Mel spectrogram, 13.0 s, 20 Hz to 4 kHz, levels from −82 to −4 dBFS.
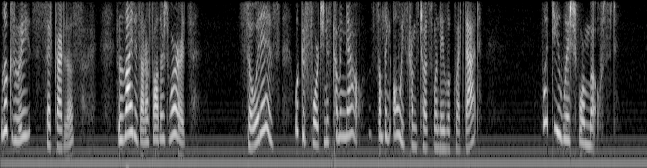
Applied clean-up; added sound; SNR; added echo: none; none; none; none.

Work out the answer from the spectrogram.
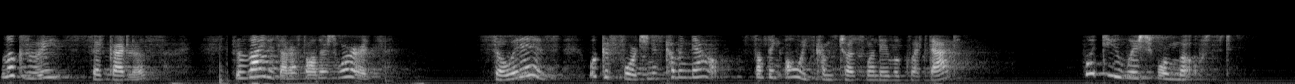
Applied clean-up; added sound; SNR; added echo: neural separator model SepFormer DNS4.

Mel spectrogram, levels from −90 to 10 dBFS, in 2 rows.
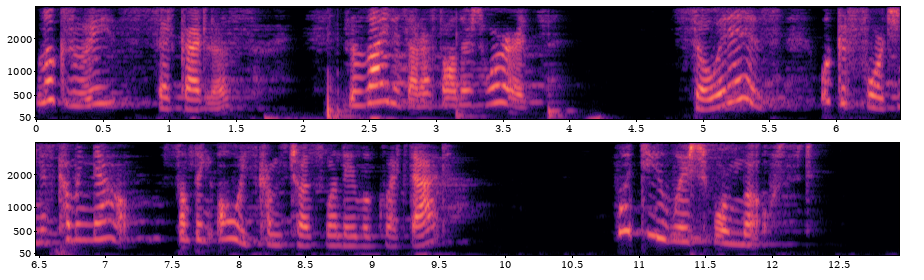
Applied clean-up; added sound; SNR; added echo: classical method WPE with log-MMSE.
